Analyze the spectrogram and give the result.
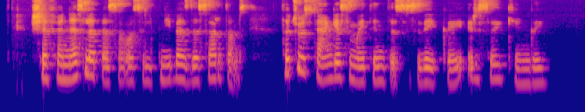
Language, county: Lithuanian, Klaipėda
